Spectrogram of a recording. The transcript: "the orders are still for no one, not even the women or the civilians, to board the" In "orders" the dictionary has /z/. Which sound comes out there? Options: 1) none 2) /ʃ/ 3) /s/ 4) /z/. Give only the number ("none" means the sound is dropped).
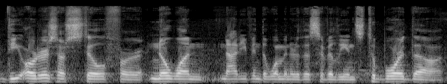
4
